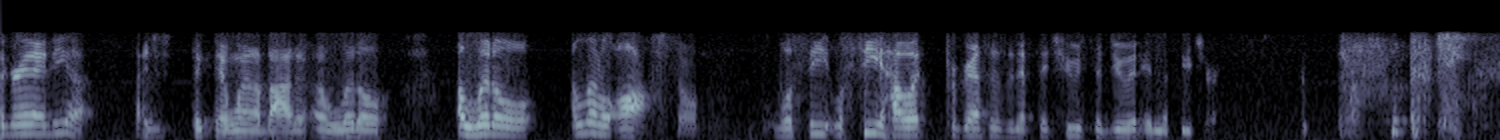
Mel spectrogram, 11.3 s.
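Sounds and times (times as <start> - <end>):
speech: 0.0 - 9.3, 10.0 - 11.0
person coughing on the line: 10.0 - 11.2.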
